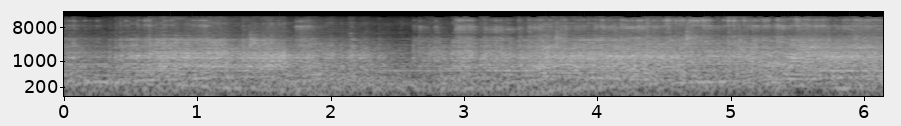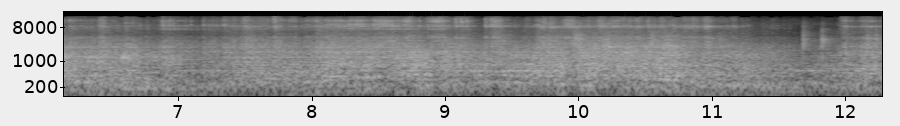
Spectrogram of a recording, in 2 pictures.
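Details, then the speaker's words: CNC plasma table X-axis stepper motor running on its first night in use: a harsh, gritty buzz runs steadily as the axis creeps slowly, with an uneven, jerky stutter; the stepper is rough and noisy at low speed. "this motor is very noisy at low speeds um I don't know it makes a real buzzing noise and then I also noticed that it's a little little bit jerky"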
